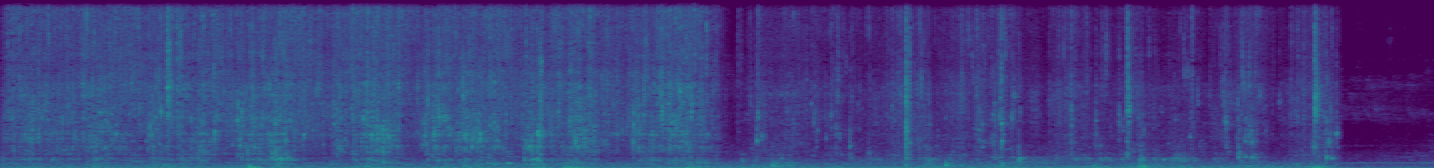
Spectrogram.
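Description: Water running from a tap into a steel bowl of broccoli in the sink for about the first seven seconds, then water splashing as hands swish the florets and lift them out, with a few sharp knocks. It all stops about a second before the end.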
